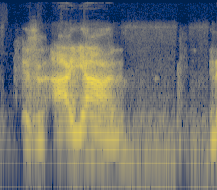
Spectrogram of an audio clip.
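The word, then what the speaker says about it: ayin: The next letter is an ayan, and it's a silent letter like your Aleph symbol.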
